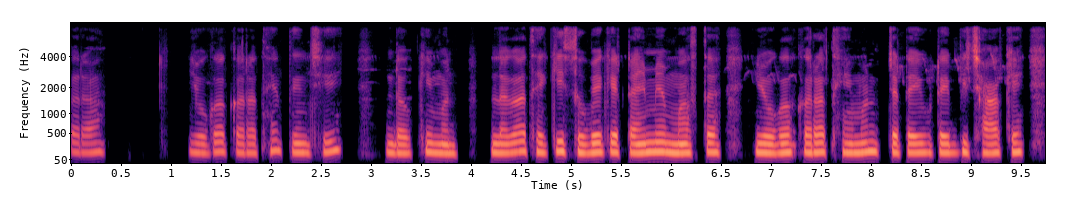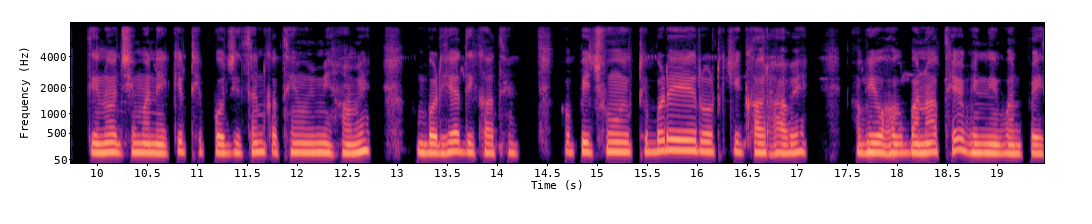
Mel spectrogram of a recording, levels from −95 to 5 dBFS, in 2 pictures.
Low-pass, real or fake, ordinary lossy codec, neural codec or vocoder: 7.2 kHz; real; none; none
